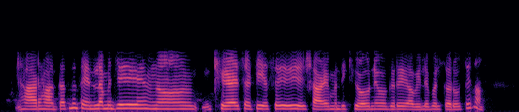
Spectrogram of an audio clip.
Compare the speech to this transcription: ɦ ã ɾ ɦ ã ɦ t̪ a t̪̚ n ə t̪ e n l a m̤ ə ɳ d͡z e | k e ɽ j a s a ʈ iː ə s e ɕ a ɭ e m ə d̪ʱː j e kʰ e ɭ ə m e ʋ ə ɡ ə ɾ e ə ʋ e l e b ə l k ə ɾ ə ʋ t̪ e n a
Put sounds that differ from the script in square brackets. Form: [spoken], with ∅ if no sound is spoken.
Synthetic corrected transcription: ɦ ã ɾ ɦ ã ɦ t̪ a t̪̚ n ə t̪ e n l a m̤ ə ɳ d͡z e | [kʰ] e [ɭ] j a s a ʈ iː ə s e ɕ a ɭ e m ə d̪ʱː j e kʰ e ɭ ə [n] e ʋ ə ɡ ə ɾ e ə ʋ e l e b ə l k ə ɾ ə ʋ t̪ e n a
